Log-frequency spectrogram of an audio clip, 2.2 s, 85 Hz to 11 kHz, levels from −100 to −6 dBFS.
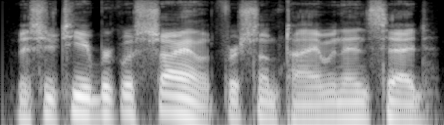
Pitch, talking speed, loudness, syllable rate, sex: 105 Hz, 270 wpm, -18 LUFS, 5.8 syllables/s, male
